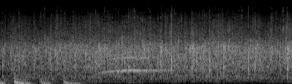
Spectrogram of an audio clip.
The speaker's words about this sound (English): Life Center, would you put your hands together and welcome him to the stage today.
